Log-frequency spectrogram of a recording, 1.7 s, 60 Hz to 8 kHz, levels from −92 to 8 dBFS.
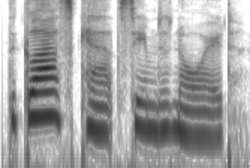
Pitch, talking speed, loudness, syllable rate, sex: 200 Hz, 180 wpm, -18 LUFS, 4.7 syllables/s, female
